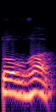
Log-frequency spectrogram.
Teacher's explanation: Yəni vurğunu sonda deyirik. Demək ki, vurğu sondadır.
